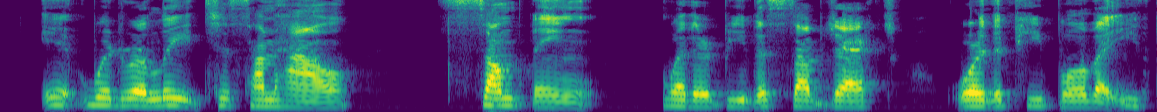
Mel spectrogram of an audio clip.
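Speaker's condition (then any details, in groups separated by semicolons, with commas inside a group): Cerebral palsy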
